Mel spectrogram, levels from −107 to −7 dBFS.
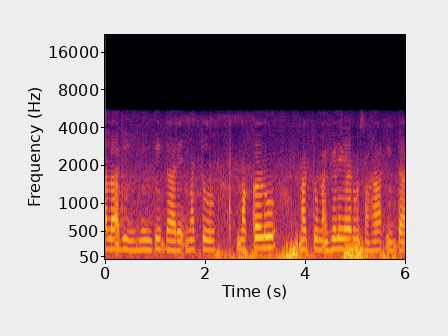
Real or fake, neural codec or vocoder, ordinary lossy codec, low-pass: fake; codec, 44.1 kHz, 7.8 kbps, Pupu-Codec; none; 5.4 kHz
